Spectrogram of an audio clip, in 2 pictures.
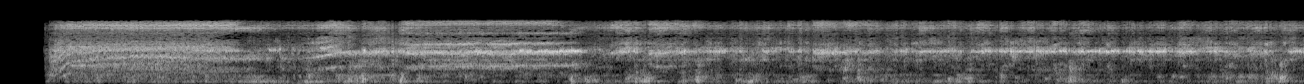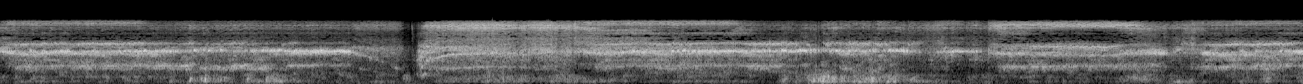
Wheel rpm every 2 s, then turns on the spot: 70, 180, 220, 230, 230, 240, 230, 210, 120, 210, 220, 220, 220.
none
